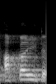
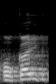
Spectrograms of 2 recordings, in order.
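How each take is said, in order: First: अकल्ट said with a short a at the start; correct pronunciation. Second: ओकल्ट read with an o sound as spelt; wrong spelling pronunciation. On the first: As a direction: open अकल्ट on a short A, not O. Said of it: "इसको बोलते हैं अकल्ट". (अकल्ट, शुरू में छोटा अ) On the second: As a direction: say ओकल्ट the way it looks, with O. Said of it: "लेकिन इसको ओकल्ट नहीं पढ़ते". (ओकल्ट, ओ वाली आवाज़ के साथ) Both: Shown as a demonstration.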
